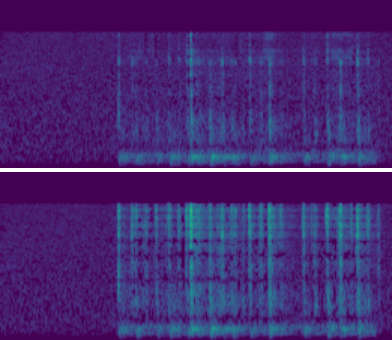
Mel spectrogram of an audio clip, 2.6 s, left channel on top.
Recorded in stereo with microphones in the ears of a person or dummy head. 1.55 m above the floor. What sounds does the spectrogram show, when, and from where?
0.8 s typing on a keyboard: 75° right (ahead or behind)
